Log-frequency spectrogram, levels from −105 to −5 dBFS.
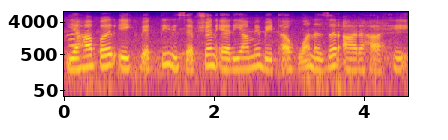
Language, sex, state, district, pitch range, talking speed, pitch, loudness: Hindi, male, Madhya Pradesh, Dhar, 200-245 Hz, 170 wpm, 210 Hz, -17 LUFS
